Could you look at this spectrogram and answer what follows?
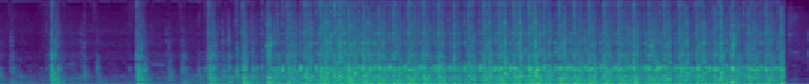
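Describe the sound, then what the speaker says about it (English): An embroidery machine stitching a Gengar beanie: a few sharp clicks and knocks give way to a continuous rapid mechanical whirring and chattering, moderately close, with no talking. "Here's the setup we have going here and we're just embroidering away."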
